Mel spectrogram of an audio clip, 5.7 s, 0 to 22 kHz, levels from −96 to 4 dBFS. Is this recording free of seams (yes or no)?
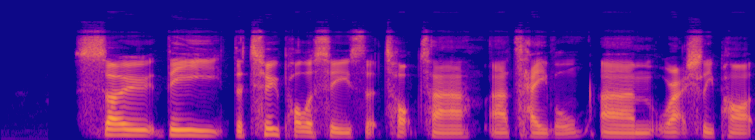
yes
